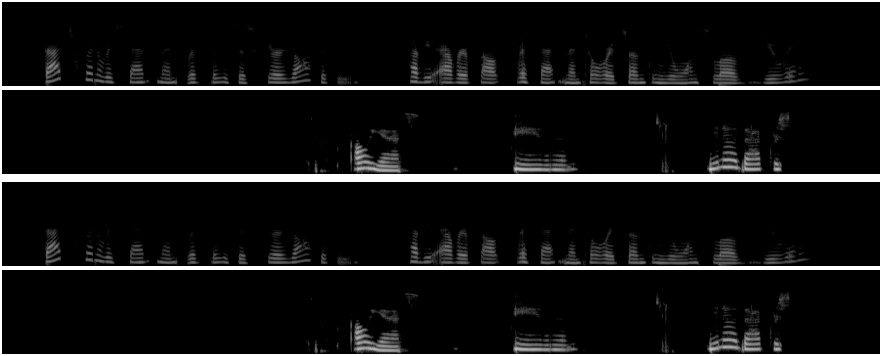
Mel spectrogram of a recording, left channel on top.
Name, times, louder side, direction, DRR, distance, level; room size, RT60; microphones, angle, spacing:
voice 1, 0.0-3.5 4.1-8.1, left 2 dB, 65° left, 5.2 m, -46 dB
voice 2, 12.3-12.8 13.9-14.5 15.8-16.7, equal, 5° left, 1.7 m, -26 dB
open air
head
